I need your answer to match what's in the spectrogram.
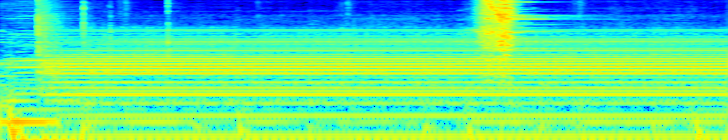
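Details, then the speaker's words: Motorcycle starter armature growler test with a hacksaw blade, checked all around after a washer short demonstration: steady hum with even tone, no blade buzz or rattle; armature normal, no shorted windings. "You can hear it there. I know it's very hard to hear, but there is a change in the sound of it. But as long as I go around here and check it, everything seems to be normal there. Nothing there."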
